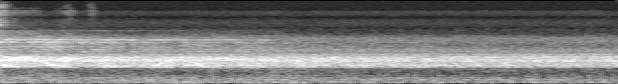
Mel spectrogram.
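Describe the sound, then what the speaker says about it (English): An ambulance siren on a New York City street, a steady wailing tone sounding faint and distant, continuous with no talk over it. "I have ambulances going all the time around here."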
